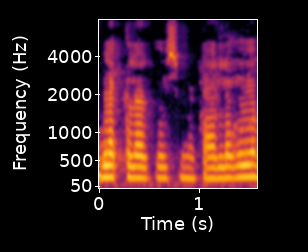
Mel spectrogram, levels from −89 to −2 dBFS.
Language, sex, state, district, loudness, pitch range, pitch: Hindi, female, Bihar, Vaishali, -17 LUFS, 190-205 Hz, 195 Hz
